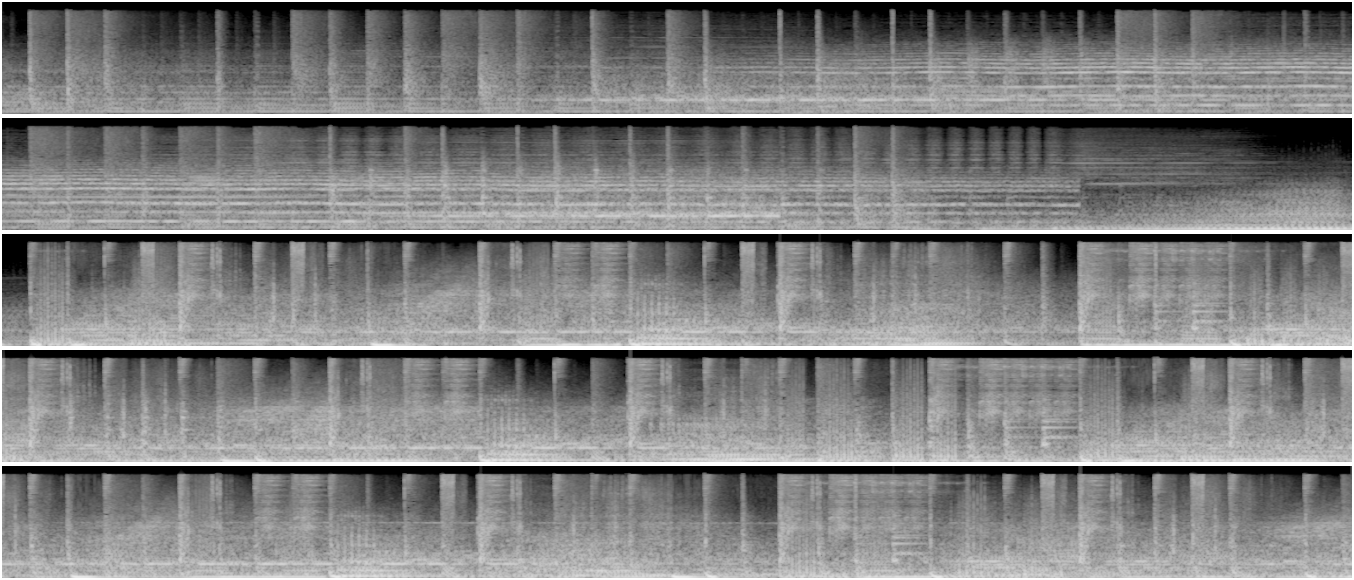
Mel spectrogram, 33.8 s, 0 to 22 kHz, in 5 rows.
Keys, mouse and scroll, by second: 7.6 double click, 22.7 alt+click, 24.5 double click, 25.4 ctrl+z, 28.1 ctrl+z, 28.6 ctrl+z, 29.3 alt+click, 30.0 double click, 31.7 ctrl+z, 31.9 ctrl+z.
